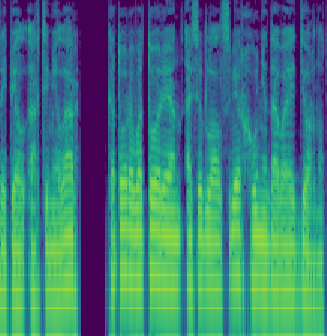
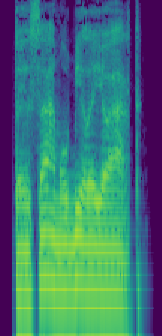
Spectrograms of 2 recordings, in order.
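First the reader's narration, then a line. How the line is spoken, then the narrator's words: Growled. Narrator (Russian): прорычал Ториан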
